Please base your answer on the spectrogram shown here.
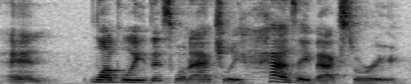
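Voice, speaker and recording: A young woman guesting on a podcast, telling stories in an animated way. Her voice is slightly strained from screaming. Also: on the low side, moderate pace. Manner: animated storyteller, acts out quoted lines. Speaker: podcast guest, haunt actor. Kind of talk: casual podcast chat.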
